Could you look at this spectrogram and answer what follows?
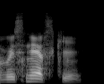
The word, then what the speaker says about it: Wisniewski: And my name is Stanislav Wisniewski.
